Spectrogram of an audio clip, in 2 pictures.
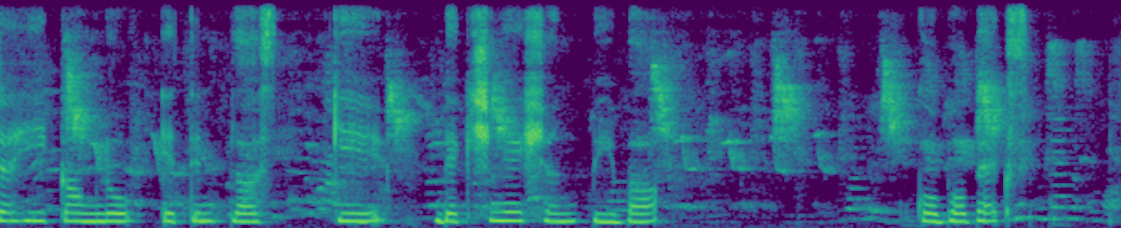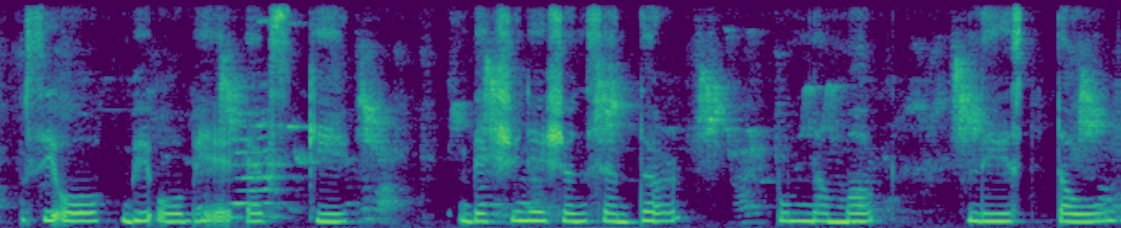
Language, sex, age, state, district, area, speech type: Manipuri, female, 30-45, Manipur, Senapati, rural, read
